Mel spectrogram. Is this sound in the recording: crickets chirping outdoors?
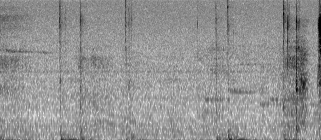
no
